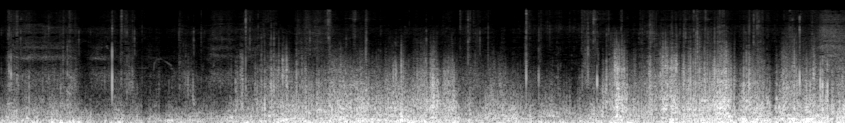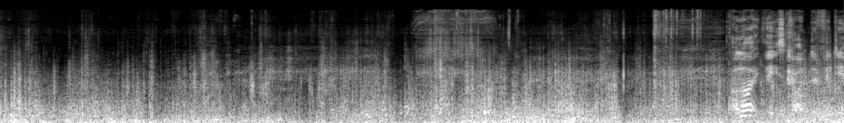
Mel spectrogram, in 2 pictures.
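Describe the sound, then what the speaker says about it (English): Steady wind buffets the microphone in a continuous roar on coastal sand-flats, with gusts rising and falling throughout and no clear voices. "it's just windy here."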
